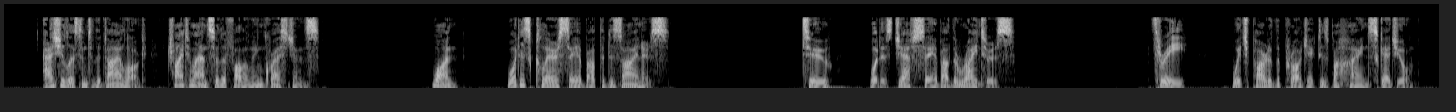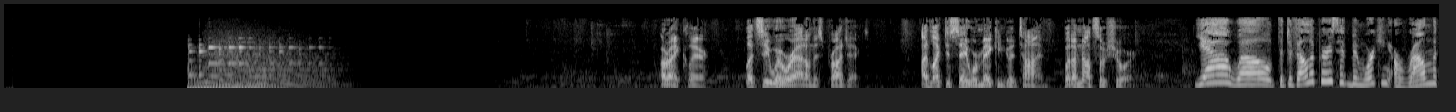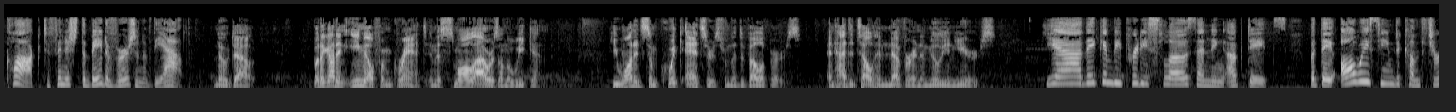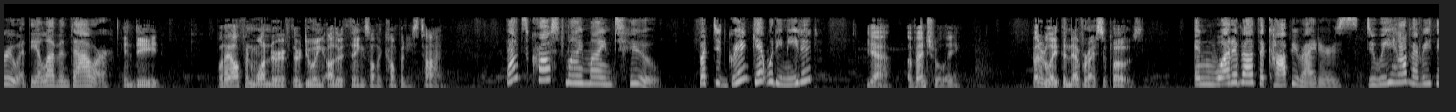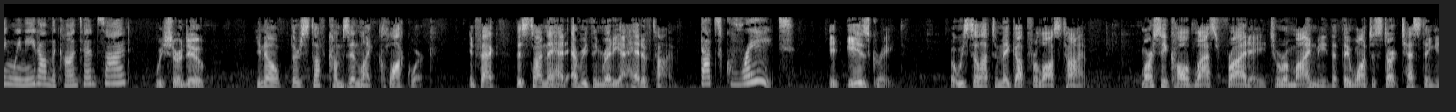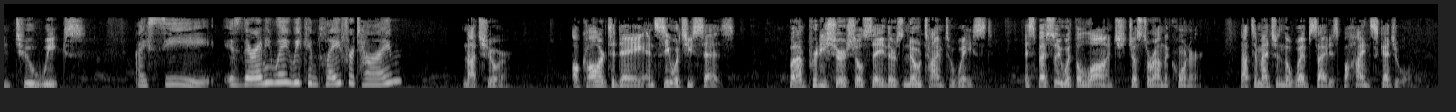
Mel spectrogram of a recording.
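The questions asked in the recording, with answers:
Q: What does Jeff say about the writers?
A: Their work comes in like clockwork; this time it was ready ahead of time.

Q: Which part of the project is behind schedule?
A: The website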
